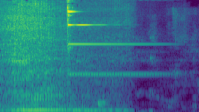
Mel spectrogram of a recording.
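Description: A rushing whoosh with a low hum swells and fades. About halfway through, a bell like a rickshaw's bicycle-type bell is struck once and rings on, slowly fading.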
